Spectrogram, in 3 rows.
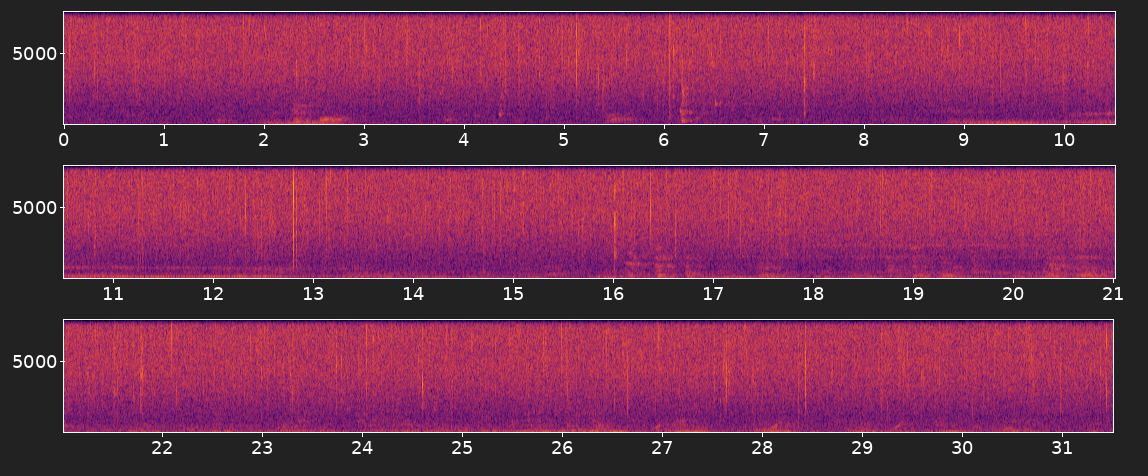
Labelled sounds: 10.2	10.8	humpback whale, 0.78 to 0.84 kHz
16.1	16.4	humpback whale, 0.88 to 1.2 kHz
20.3	20.9	humpback whale, 0.81 to 1.6 kHz

